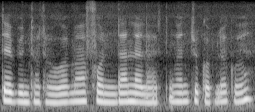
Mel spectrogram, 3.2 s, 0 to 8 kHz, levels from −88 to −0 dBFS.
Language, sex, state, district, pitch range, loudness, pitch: Wancho, female, Arunachal Pradesh, Longding, 180-200 Hz, -15 LUFS, 190 Hz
